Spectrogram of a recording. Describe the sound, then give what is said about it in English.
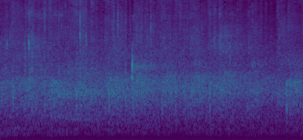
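An audience claps steadily for a few seconds, a dense, even wash of many hands with scattered sharper claps standing out, no voices breaking through. “You can clap.”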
